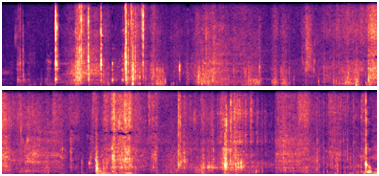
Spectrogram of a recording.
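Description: Footsteps crunching over snow-covered frozen ground, with irregular crunches and knocks, and a short low pitched sound a little past six seconds in.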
